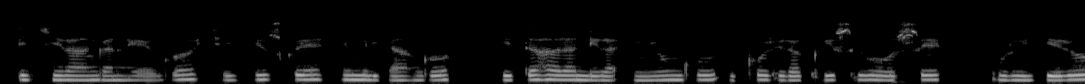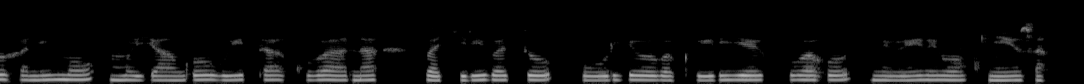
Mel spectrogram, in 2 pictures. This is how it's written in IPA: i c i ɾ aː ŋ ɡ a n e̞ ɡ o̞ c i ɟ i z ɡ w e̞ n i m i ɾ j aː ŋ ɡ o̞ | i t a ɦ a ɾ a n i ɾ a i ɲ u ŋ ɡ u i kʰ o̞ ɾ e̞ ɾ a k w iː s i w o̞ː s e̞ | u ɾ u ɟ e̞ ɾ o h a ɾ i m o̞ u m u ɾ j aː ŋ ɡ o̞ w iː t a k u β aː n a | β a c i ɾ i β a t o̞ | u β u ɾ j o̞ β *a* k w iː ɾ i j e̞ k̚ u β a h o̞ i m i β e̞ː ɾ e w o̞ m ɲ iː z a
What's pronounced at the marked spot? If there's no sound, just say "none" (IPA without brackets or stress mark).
a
